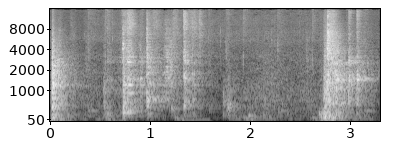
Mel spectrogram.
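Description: A lid clanks onto a pot of Italian rice and chicken, with sharp metallic knocks and scrapes from cookware and utensils close by, a louder clatter near the end.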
